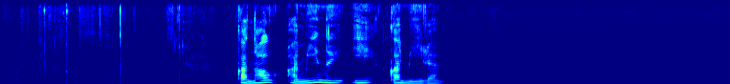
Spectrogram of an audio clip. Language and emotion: Russian, neutral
